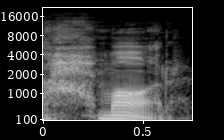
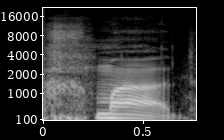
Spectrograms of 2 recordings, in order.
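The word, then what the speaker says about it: حمار: Inta hmar. Inta khmad. But see, you're saying kh. It's h.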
